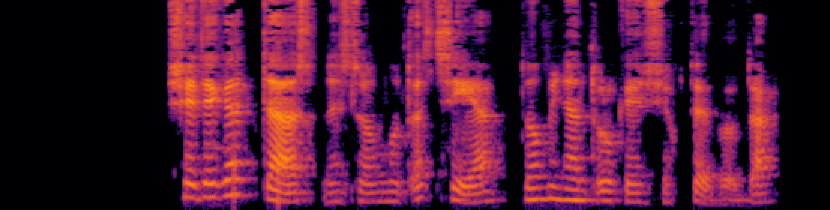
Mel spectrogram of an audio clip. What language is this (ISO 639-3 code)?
kat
